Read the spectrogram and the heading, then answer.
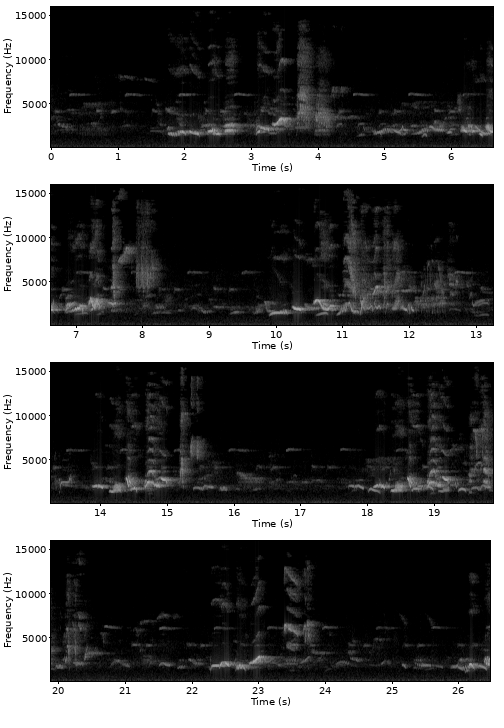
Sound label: Turdus merula; SETE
